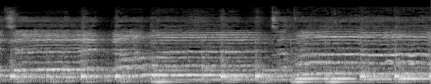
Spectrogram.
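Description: A student ensemble of ouds, mandolins and violin playing a melody together while girls sing in a group along with it.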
